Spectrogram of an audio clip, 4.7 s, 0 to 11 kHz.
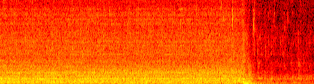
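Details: Logik L814WM20 8kg 1400-spin washing machine, powder detergent in the main wash drawer, main wash LED lit: a steady rushing hiss of water fills the drum for a few seconds, then cuts off cleanly; normal wash fill.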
